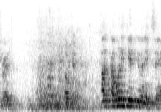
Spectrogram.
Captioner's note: laughter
